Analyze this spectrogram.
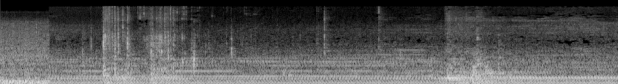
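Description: A log splitter cracks a log apart with a loud splintering.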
